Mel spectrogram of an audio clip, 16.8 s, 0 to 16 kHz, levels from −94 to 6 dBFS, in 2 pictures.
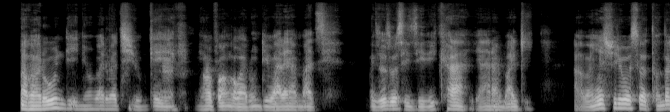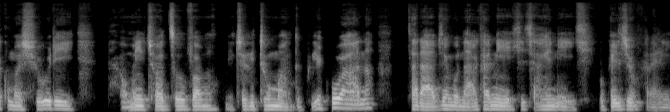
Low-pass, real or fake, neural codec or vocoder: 14.4 kHz; fake; vocoder, 44.1 kHz, 128 mel bands, Pupu-Vocoder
